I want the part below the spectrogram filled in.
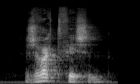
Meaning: to fish illegally (e.g. without a fishing licence)
- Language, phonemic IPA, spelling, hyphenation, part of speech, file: Dutch, /ˈzʋɑrtˌfɪ.sə(n)/, zwartvissen, zwart‧vis‧sen, verb, Nl-zwartvissen.ogg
